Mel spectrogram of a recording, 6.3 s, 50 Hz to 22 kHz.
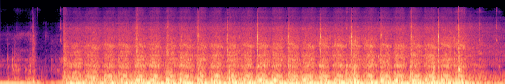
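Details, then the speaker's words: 1989 Chrysler Shadow that had sat a long time, third start attempt with CarbuClean sprayed in: the starter cranks strong with even compression pulses, about 2.5 per second, but the engine never catches. Cranking, no start. "Nada, me gusta que por lo menos la marcha se escucha bastante bien."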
